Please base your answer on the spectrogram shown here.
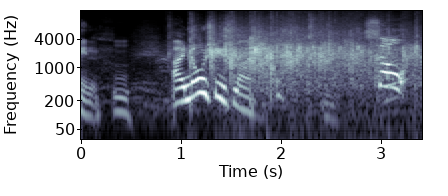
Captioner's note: audience applauding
